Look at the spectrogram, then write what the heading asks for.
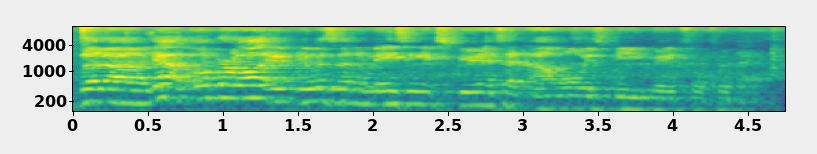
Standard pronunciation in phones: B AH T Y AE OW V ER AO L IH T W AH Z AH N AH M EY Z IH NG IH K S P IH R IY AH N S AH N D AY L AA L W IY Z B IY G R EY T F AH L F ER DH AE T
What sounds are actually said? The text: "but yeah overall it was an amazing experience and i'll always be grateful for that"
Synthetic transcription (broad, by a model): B AH T Y AE OW V ER AO L IH T W AH Z AH N AH M EY Z IH NG IH K S P IH R IY AH N S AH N AY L AA L W IY Z B IY G R EY T F L F ER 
